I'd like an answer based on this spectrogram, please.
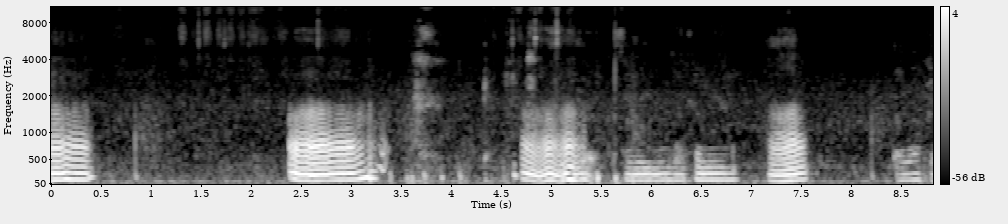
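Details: A sleeping female pet dog snores in a small room, giving tonal, harmonic groaning snores in about five bursts of under a second each, spaced one to two seconds apart, with faint background noise between them.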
